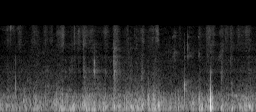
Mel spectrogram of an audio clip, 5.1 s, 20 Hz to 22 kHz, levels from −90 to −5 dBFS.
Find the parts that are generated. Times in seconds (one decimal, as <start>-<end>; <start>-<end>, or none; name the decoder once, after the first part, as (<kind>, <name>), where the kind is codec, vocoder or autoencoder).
0.0-0.5 (codec, SNAC); 1.2-2.5; 4.0-5.1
